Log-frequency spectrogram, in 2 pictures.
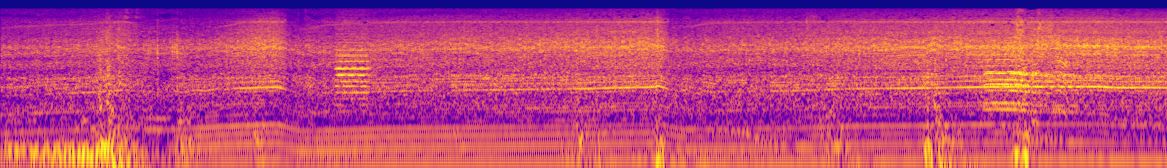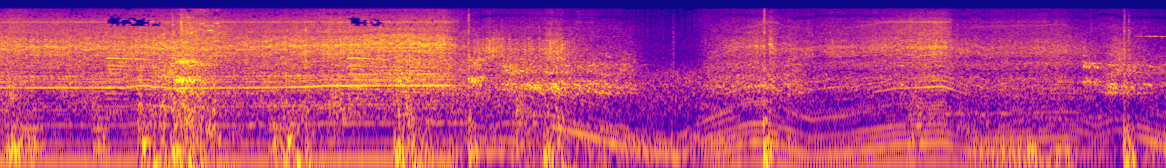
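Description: A car engine roars steadily as it drives along, shifting gears.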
